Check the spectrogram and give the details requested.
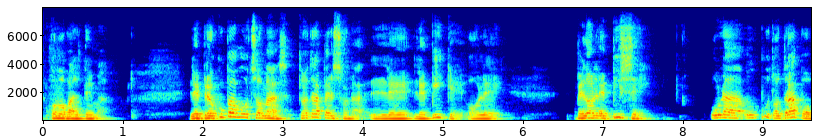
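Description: A man with a Spanish accent from Spain, hoarse from a cold, giving blunt, rambling reaction commentary. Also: medium pitch, a little mellow. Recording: dull lo-fi sound.

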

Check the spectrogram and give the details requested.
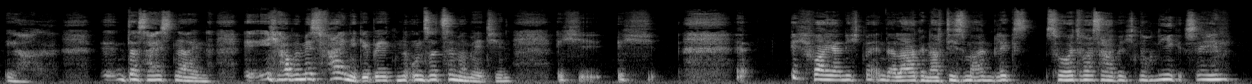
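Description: A woman's voice: mid-range voice, darkish tone, lightly acted. An actress playing a shaken woman on night reception at a motel, hesitant and flustered, in a radio crime play. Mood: shaken, upset. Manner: hesitant, flustered, halting recollection. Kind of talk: German radio crime drama acting.

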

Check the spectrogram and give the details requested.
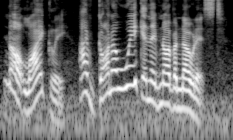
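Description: An odd, earnest teenage girl in a storybook, calmly insisting on things no one else sees, as a narrator puts her on. Her voice is pitched high above the reader's own and stays lively. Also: moderate pace, vocal fry, exaggerated voice. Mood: insistent.

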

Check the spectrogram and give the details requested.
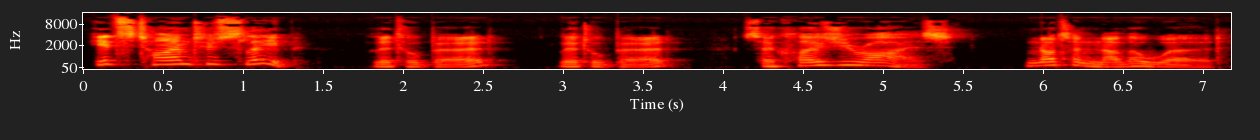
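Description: A man reading a children's bedtime picture book aloud in a gentle, singsong rhythm. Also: medium pitch, big pitch swings, takes it slowly.

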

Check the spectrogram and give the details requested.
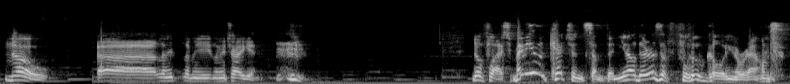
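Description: High-voiced, flustered young male spy. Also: big pitch swings, normal speed, pauses often, husky, lo-fi sound, soft background music, full character voice. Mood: nervous, defensive. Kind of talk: comedic TV script table read.

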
